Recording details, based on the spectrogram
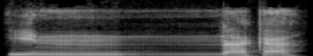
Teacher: Selain karena huruf nun-nya sendiri memang huruf hidung mendengung ya. Mendengungnya itu mendengung suara masuk hidung jelas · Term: ghunah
